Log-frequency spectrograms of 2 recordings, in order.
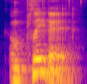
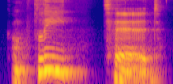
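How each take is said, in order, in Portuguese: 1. É dito com sotaque de inglês americano. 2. É dito com sotaque de inglês britânico.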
